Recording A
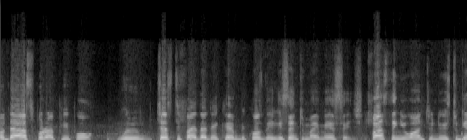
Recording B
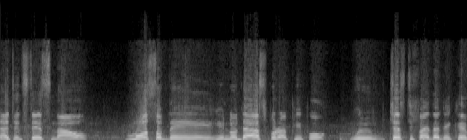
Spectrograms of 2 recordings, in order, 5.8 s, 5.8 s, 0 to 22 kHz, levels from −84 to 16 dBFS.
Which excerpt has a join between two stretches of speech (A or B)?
A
